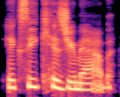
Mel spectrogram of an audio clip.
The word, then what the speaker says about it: ixekizumab: is provided which makes it super easy to pronounce one more time that's ixi kisumab check out the show notes for the pronunciations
